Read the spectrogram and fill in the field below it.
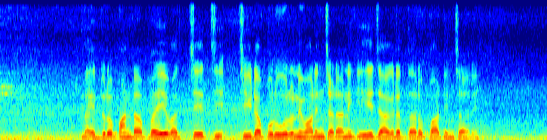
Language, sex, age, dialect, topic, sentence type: Telugu, male, 18-24, Telangana, agriculture, question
